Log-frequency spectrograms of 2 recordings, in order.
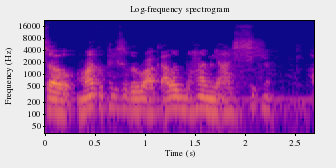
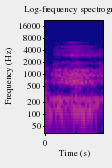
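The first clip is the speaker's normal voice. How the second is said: short unvoiced gasp; 16 dB quieter than usual. Seeing the rock land.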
